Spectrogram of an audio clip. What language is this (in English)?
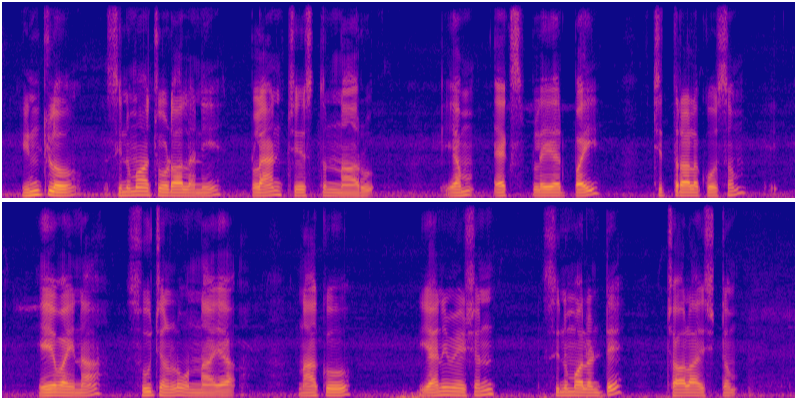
Telugu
